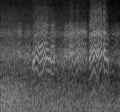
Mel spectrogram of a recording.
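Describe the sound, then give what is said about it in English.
Sooty terns calling in a dense, overlapping chorus of harsh, wavering cries that rise in repeated bursts over a steady background hiss of a busy colony, with no voices. “During and after a hurricane, sooty terns, like the ones we're hearing, and other seabirds from the Caribbean turn up widely in our country's interior, blown hundreds of miles from the sea.”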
